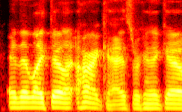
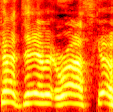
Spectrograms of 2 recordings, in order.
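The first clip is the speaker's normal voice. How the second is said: very high, slow, fed-up, annoyed outburst; 12 semitones higher than usual. Retelling a video where teammates react to a ruined plan: imitating angry gamers. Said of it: "get, like, pissed off".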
